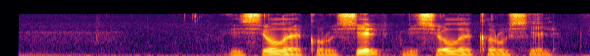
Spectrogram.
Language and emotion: Russian, neutral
